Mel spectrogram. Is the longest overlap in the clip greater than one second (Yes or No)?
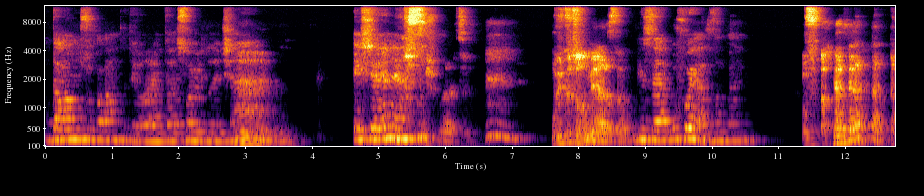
No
